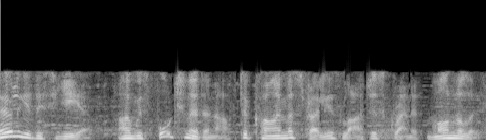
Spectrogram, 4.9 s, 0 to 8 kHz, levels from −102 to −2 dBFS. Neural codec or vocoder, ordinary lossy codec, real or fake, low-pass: none; AAC, 16 kbps; real; 7.2 kHz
